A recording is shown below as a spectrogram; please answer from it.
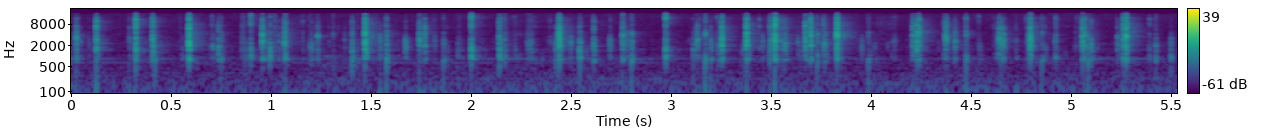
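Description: Long nails tap and click rapidly on the buttons and shell of a white Xbox 360 gamepad, a hollow, hand-sized hard plastic controller held in both hands. The result is a dense stream of short, dry, bright clicks and ticks with no ring, over a steady low hum.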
